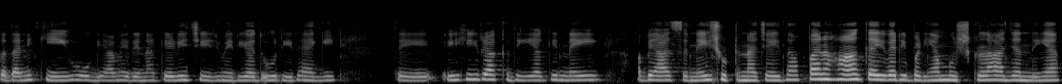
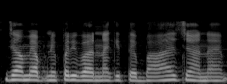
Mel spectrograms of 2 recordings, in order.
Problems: none marked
